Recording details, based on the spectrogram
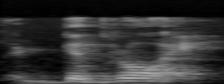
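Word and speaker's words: de Broglie: is that but the French scientist it is pronounced debroy Lambda is equal to H by P or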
